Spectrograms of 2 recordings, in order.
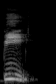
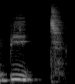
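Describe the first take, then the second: First: The final T is held, not released. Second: The final T is clearly released. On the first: "You can say beat" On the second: "beat with a T at the end"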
